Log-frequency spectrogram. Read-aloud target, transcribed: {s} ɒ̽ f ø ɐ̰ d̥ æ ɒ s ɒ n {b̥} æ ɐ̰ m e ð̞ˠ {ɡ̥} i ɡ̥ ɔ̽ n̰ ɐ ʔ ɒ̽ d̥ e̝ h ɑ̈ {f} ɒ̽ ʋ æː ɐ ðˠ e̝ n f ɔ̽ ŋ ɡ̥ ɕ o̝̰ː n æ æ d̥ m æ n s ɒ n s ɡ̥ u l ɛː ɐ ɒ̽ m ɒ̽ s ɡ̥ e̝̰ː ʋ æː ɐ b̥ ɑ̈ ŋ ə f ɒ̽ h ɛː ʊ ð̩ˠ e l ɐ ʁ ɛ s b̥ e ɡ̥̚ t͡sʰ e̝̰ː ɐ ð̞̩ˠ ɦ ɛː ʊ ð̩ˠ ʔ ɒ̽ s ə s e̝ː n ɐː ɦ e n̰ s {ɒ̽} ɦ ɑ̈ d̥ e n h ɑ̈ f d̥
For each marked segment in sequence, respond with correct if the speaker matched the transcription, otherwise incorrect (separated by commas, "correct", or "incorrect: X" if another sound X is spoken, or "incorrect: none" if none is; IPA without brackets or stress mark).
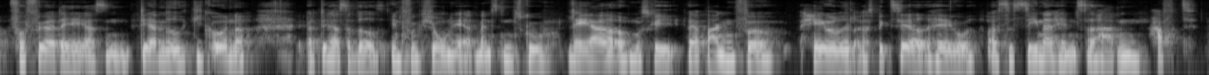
incorrect: f, incorrect: d̥, correct, incorrect: s, correct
